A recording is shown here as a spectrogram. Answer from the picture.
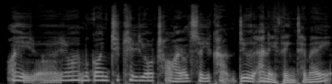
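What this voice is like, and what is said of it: Mock British accent imitating Joey King. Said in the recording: “she's putting on a British accent too. Joey King.”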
